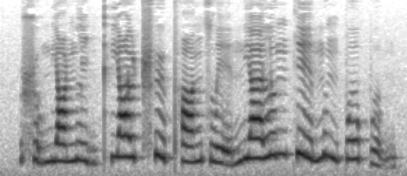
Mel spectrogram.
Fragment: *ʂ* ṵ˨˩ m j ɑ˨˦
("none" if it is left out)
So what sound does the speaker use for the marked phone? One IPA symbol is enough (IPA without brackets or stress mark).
ʂ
